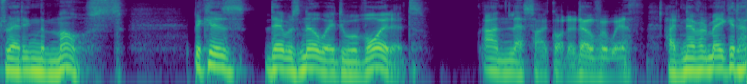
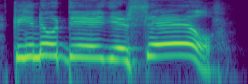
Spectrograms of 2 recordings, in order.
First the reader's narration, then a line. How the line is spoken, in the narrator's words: It whined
